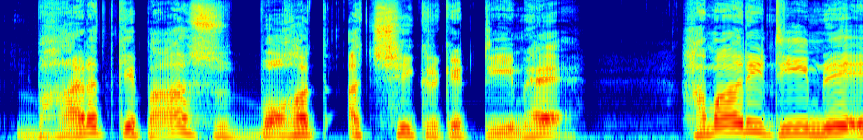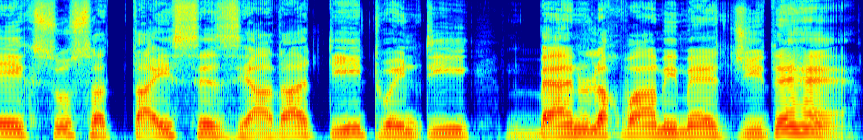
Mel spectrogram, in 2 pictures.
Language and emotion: Urdu, happy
